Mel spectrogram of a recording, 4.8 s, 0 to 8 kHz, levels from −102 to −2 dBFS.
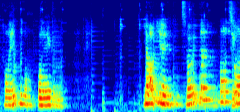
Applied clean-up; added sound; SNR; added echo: neural mask model DeepFilterNet 3.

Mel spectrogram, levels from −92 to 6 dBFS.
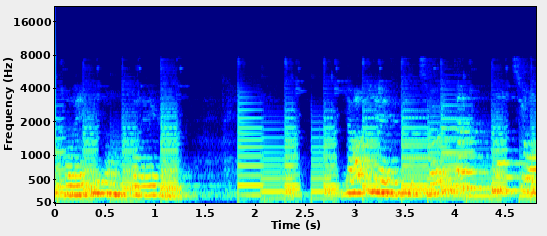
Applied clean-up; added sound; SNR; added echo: none; Piano; 6 dB; reverberation time 0.9 s.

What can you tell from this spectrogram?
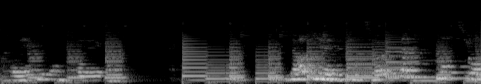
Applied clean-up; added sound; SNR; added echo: classical method WPE with log-MMSE.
